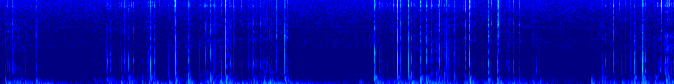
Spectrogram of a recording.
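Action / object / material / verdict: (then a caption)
scrape / cork coaster scratched with a knife tip / cork / none. Rapid scratching and picking with the tip of an X-Acto knife blade on a round, flat, solid cork coaster. Quick, dry ticks and scrapes come in busy bursts separated by brief quieter pauses, with a soft, low-heavy tone.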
